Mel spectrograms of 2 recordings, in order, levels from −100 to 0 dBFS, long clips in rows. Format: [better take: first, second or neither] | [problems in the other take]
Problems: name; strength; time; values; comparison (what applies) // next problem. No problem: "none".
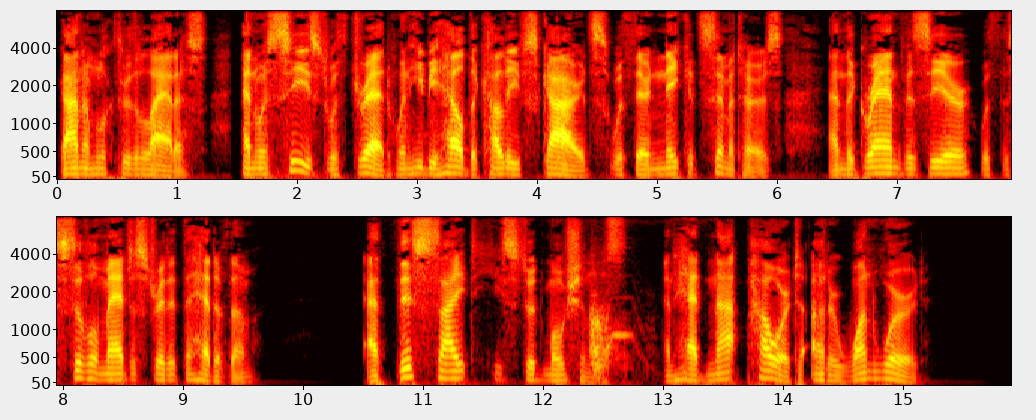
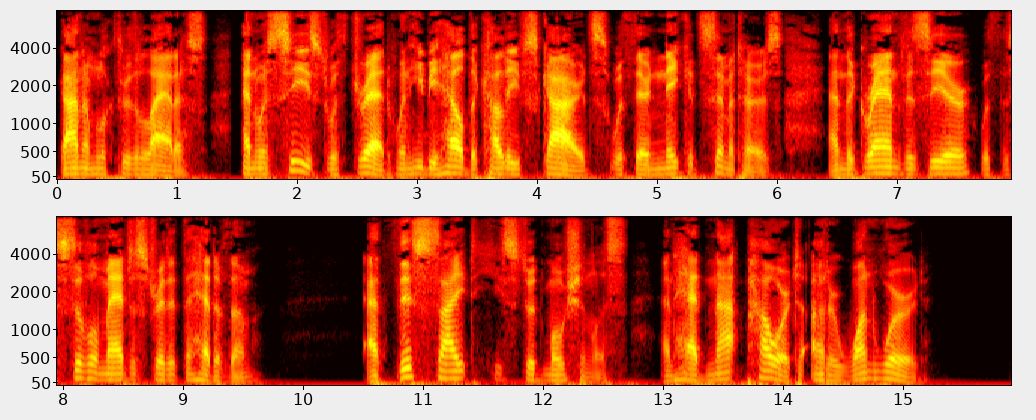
second | noise reduction (neural mask model RNNoise)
